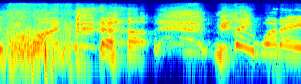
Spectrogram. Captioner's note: laughs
